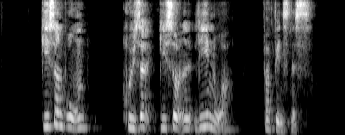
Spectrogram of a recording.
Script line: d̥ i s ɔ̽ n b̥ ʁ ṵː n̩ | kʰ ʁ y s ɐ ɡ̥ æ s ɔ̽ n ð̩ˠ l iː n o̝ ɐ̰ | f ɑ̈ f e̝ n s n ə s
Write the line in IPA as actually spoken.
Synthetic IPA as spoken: ɡ̥ i s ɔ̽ n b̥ ʁ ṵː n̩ | kʰ ʁ y s ɐ ɡ̥ i s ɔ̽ n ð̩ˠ l iː n o̝ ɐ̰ | f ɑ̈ f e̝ n s n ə s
